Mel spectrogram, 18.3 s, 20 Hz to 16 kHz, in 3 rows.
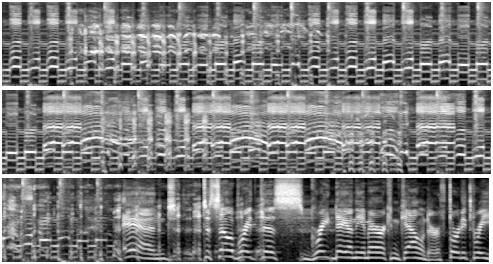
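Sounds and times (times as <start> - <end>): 
loud driving rock track built from chopped newborn baby coos and squeals: 0.0 - 13.8
speech: 0.2 - 18.3
laughter: 0.8 - 4.6, 6.9 - 16.6.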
